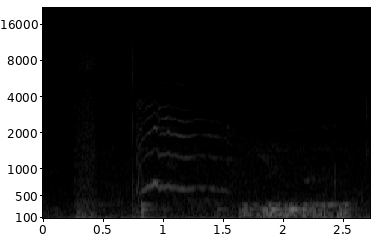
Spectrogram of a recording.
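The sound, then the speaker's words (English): A cat lets out a single clear, drawn-out meow, its pitch sliding slightly downward, followed by a low rumbling murmur and no talking. “This, is, an interview, with, cats.”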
